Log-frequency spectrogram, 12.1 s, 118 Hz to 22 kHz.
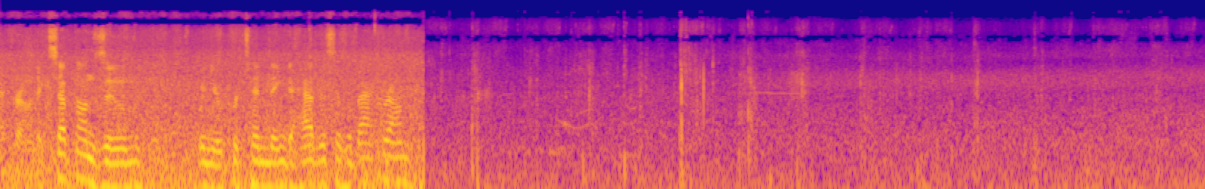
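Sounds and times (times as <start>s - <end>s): footsteps on loose stones: 4.2s - 12.0s.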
